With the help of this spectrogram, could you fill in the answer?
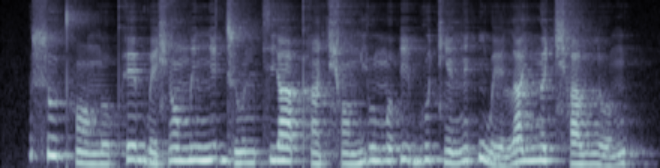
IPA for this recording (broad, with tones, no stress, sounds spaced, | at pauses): s u˥˧ t̪ʰ ɔ̃˨˩ ŋ o˨˩ pʰ e˦ b w e˨˩ ɕ ɔ̃˥˧ m i˥˧ ŋ i˥˧ d͡z u˧ n t͡s j a˥˧ pʰ ã˧ t͡ɕʰ ɔ̃˧ ŋ j u˥˧ m o˦ ʔ i˧ b u˥˧ t͡ɕ ẽ˧ n̪ ĩ˦ k̚ m w e˨˩ l a˦ j n̪ ə˦ t͡ɕʰ a˧ w l o˨˦ ŋ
